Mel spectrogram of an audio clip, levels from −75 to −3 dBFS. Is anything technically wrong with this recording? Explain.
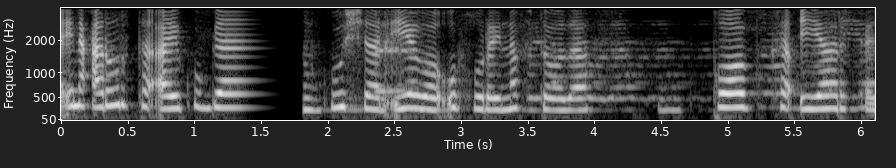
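Yes, two things stand out in this speech clip.

From 1.24 to 1.83 s there's a long network dropout, most likely the link stalling. The receiver had nothing to play, so it stretched the last bit of sound into a fading buzzy smear for about half a second, and the final 0.21 s or so goes quiet. When the speech resumes, roughly 0.58 s of it is simply gone.

From 3.47 s to the end there's feedback echo between two devices. A second device in the same room plays the call back, the first device's microphone catches that, and neither echo canceller touches the other's output. Each phrase comes round again roughly every 0.3 s, the loudest repeat about 16 dB below the speech, sounding thinner and more ringy each pass, all within the narrow band below 4 kHz that the call codec passes.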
